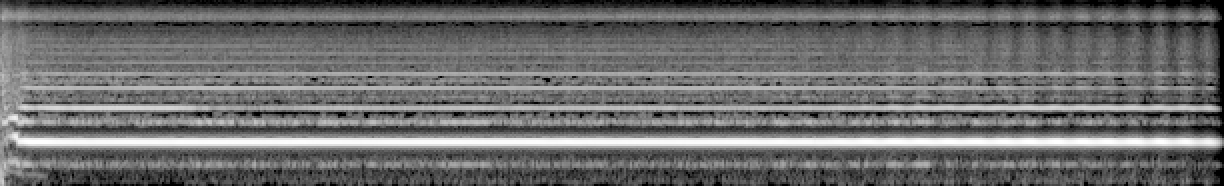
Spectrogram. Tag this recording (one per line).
C
Dizi
Flute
